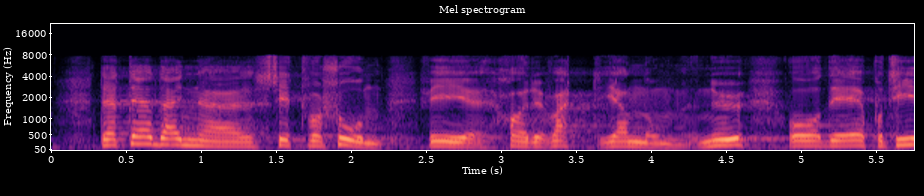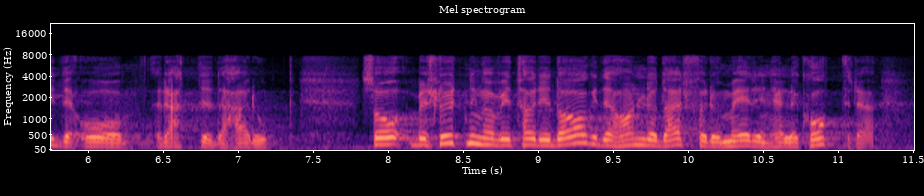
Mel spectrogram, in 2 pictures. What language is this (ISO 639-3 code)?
nor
